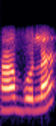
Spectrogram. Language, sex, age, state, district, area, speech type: Marathi, female, 45-60, Maharashtra, Amravati, rural, conversation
